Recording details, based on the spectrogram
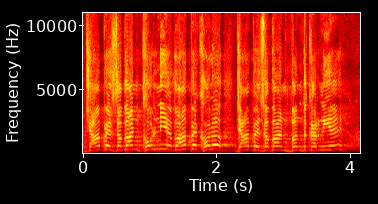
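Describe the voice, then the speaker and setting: A male pastor preaching a sermon, calling out to the congregation and later praying softly. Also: slight background noise. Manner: preaching, rising to shouted calls to the congregation; soft, low, slow in prayer. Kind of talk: sermon and closing prayer.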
